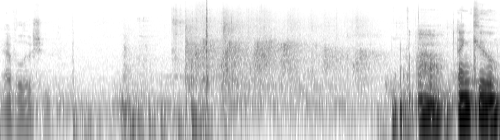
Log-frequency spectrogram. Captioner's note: applause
